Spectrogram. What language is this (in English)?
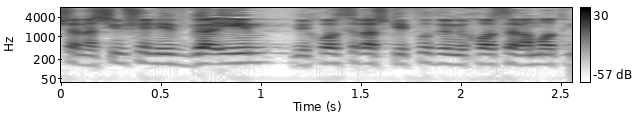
Hebrew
